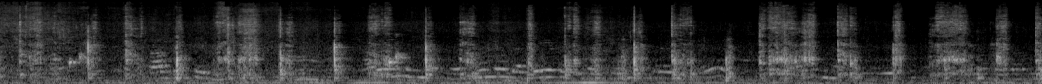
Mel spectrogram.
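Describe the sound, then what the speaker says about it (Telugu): Sweet corn and capsicum curry gravy stirred in a pan, a spoon scraping and clacking against the metal in a steady irregular rhythm over a soft sizzle, close and fairly loud, with no talk. "ఇప్పుడు ఈ గ్రేవీ మొత్తం ఇలా కలుపుకోవాలి."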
